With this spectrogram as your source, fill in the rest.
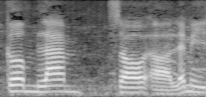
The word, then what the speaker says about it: cơm lam: So I'm just talking to the man, and this is what we call cơm lam. So let me spell it out for you.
